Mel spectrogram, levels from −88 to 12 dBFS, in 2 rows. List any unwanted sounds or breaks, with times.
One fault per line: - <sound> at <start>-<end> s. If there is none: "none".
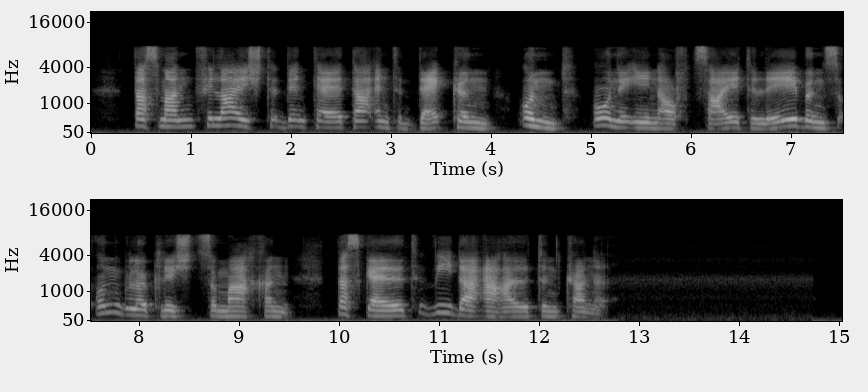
none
